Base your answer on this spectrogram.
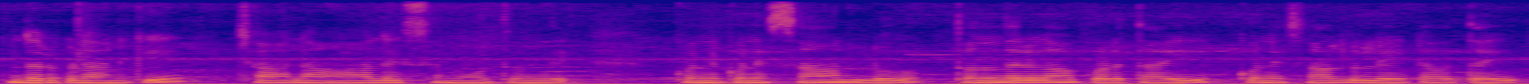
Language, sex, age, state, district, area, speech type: Telugu, female, 30-45, Andhra Pradesh, Eluru, urban, spontaneous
